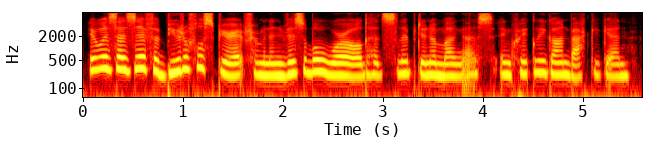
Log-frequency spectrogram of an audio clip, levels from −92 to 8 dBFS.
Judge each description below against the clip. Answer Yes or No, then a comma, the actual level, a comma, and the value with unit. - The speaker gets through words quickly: Yes, fast, 225 wpm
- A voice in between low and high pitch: No, high, 235 Hz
